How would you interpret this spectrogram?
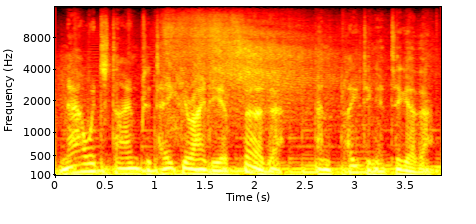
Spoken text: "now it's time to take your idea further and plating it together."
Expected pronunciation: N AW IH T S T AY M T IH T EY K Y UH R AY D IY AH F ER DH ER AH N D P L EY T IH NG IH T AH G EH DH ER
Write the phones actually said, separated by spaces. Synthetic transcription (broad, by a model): N AW IH T S T AY M T IH T EY K Y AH R AY D IY AH F ER DH ER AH N P L EY T IH NG IH T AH G EH DH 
